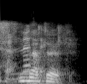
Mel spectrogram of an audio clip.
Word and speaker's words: Snettik: But username, wow, I'll spell this out because I don't think I can say it phonetically. – Snetic. – Yeah. – Snetic. – S-N-E-T-T-I-K.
